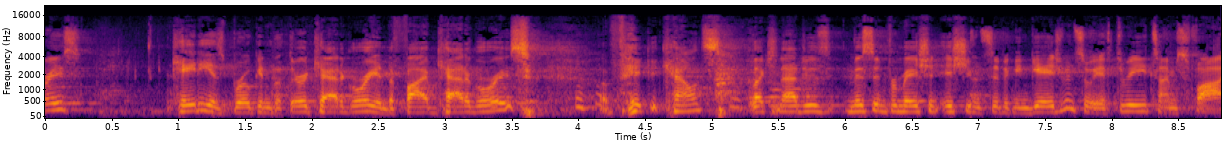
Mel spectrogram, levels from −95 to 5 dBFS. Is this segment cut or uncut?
cut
